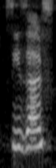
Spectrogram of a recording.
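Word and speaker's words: scissors: MUS, एस के बाद सी आया तो यहाँ पे सी साइलेंट है। MUS, muscles, ELESS, muscles. ठीक है। सीजर्स, ये क्या है?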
